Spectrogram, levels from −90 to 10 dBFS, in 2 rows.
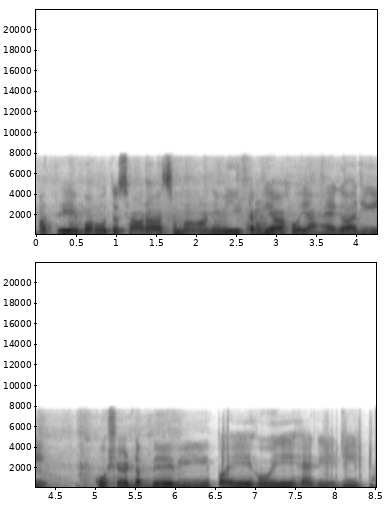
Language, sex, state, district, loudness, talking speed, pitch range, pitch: Punjabi, male, Punjab, Kapurthala, -16 LUFS, 110 wpm, 190-215 Hz, 205 Hz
